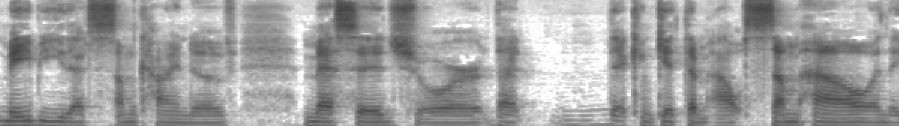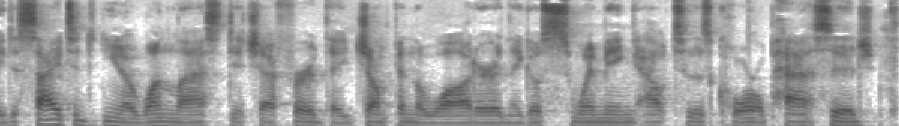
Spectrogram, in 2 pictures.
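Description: A man speaks in a fairly low pitch at a moderate pace. His intonation is monotone and flat. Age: 30s. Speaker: horror movie podcast host. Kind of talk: solo movie review podcast. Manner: casual with frequent fillers and laughs.

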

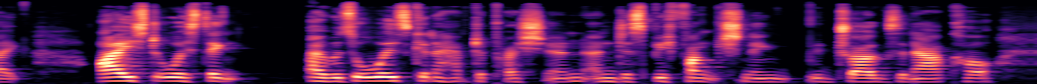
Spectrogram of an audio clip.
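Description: A woman with a London accent at a fairly low pitch, with fairly even intonation, on a very clean recording with a silent background. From London, England (British Indian family). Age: 30s. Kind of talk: personal testimony in interview.

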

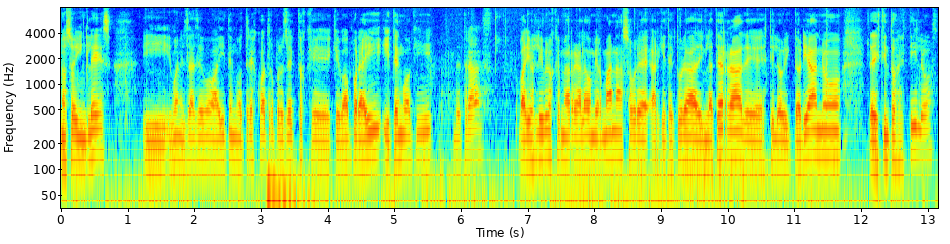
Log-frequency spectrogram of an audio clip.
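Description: Keeping a moderate pace, a man speaks at a medium pitch with fairly even intonation. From Argentina, Rosario. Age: 40s. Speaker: fan LEGO designer and photographer. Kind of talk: casual interview.

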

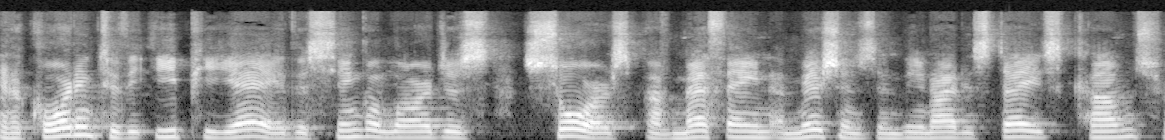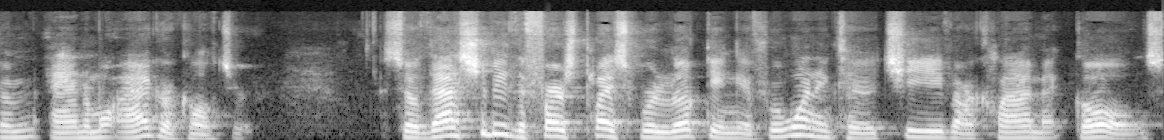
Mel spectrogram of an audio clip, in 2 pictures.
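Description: Over a quiet background, a man talks in a high pitch at a fairly quick pace. He has an American accent. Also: ordinary pitch variation. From Kentucky. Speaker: vegan author and speaker. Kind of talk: interview. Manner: hesitant with fillers.

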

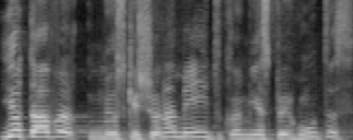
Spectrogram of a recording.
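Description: A man speaks at a fairly quick pace with a high pitch and ordinary pitch variation, animated in tone. The recording is very clean, with a silent background. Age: 20s. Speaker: pastor. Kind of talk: sermon.

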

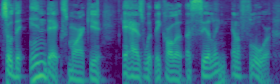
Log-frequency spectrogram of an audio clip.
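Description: This man has a very deep, low pitch, a dark, mellow tone, vocal fry, and an American accent. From Miami, Florida (Miami Gardens). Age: 30s. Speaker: financial literacy educator. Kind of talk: podcast interview.

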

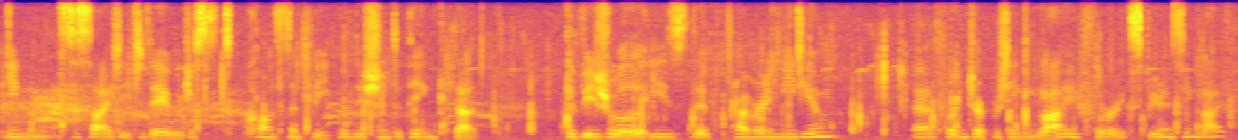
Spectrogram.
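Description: A woman talks at a moderate pace and medium pitch, with fairly even intonation. There is noticeable noise in the background. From southern Italy (Basilicata). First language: Italian. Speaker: sound artist. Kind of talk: interview. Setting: outdoors.

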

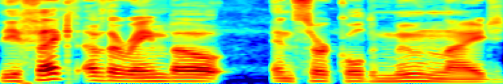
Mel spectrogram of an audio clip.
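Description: The speaker is a man with a dark, mellow tone and medium pitch. He goes at a moderate pace with ordinary pitch variation. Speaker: podcast co-host. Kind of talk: casual chat, reading notes.

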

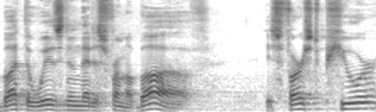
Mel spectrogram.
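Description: A man with a Southern US accent, speaking at a fairly slow pace with lively intonation. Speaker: pastor. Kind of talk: sermon. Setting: church.

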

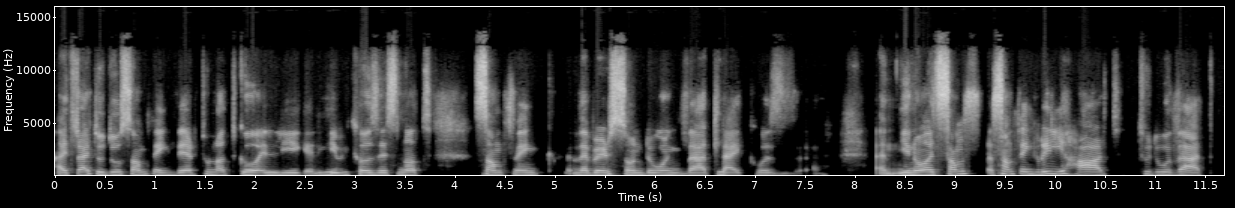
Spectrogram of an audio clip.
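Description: A woman with an Arabic accent speaks at a medium pitch and a moderate pace with fairly even intonation, in a dry, close recording with no echo. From Saudi Arabia, of Syrian family. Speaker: author and women's rights activist. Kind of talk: interview. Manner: halting, with frequent repetitions and fillers.

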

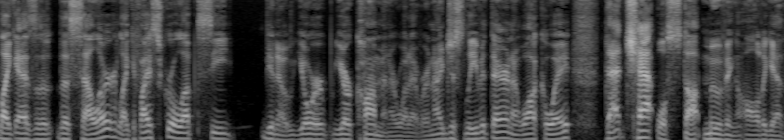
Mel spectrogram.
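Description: A man speaks in an unremarkable speaking voice. The sound is dry and close, with no echo. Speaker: reseller. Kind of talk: casual chat.

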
